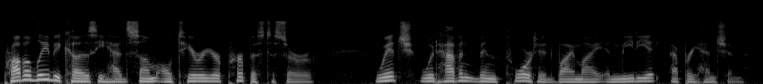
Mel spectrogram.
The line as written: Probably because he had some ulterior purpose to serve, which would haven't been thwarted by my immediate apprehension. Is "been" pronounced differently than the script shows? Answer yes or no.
no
